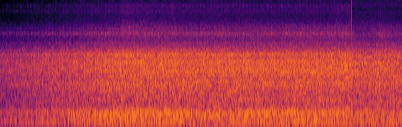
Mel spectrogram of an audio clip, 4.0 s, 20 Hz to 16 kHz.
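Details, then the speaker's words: Mitsubishi L300 FB with engine running and aircon on, after repair and recharge to 40 psi suction: steady, even hum with no compressor drone; the droning noise is solved and it cools well. "So ayun mga tol, natapos na natin itong FPL 300. Bali na-solve na natin yung ingay na naririnig nila, yung ugong."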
